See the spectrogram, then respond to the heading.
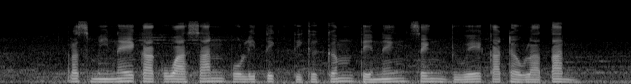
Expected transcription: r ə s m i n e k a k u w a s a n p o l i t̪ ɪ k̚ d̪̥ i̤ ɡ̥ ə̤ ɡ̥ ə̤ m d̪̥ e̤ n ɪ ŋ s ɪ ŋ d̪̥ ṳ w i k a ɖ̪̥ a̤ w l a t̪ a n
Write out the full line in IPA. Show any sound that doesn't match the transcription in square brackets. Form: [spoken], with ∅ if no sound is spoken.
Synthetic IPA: r ə s m i n e k a k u w a s a n p o l i t̪ ɪ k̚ d̪̥ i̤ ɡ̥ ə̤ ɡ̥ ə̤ m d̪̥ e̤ n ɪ ŋ s ɪ ŋ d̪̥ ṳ w [e] k a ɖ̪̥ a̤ w l a t̪ a n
